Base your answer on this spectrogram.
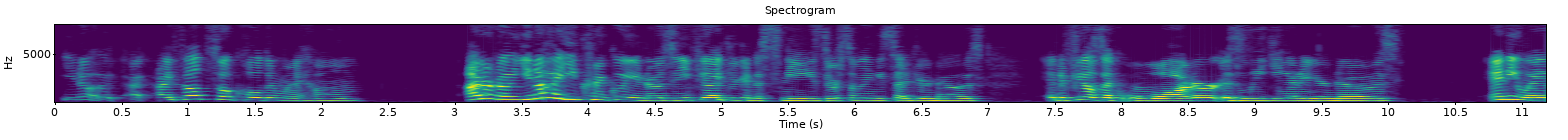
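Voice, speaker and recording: A woman vlogger talks on and on to her audience in a fairly high, tense, bright voice. She wanders from point to point and breaks off to restart her sentences. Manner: rambling with many fillers and restarts. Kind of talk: rambling personal monologue.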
